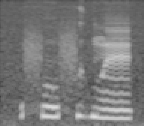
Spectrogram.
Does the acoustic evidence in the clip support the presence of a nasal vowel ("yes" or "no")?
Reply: yes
